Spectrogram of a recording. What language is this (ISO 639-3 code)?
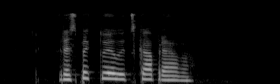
ces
